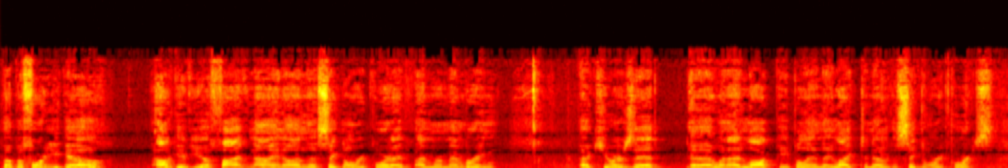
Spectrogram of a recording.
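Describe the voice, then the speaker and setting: A man talking casually as an amateur radio operator, in a friendly and halting way. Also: medium pitch, darkish tone, slight background noise. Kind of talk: casual chat over ham radio.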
